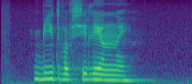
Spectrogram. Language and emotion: Russian, neutral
